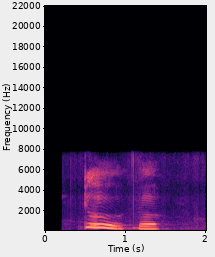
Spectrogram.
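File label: "jin1yu2", Mandarin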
